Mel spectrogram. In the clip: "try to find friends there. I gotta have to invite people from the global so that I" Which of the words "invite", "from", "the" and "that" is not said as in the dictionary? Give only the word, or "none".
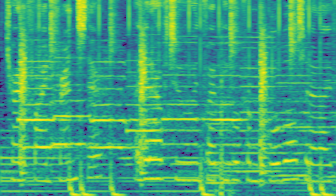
invite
